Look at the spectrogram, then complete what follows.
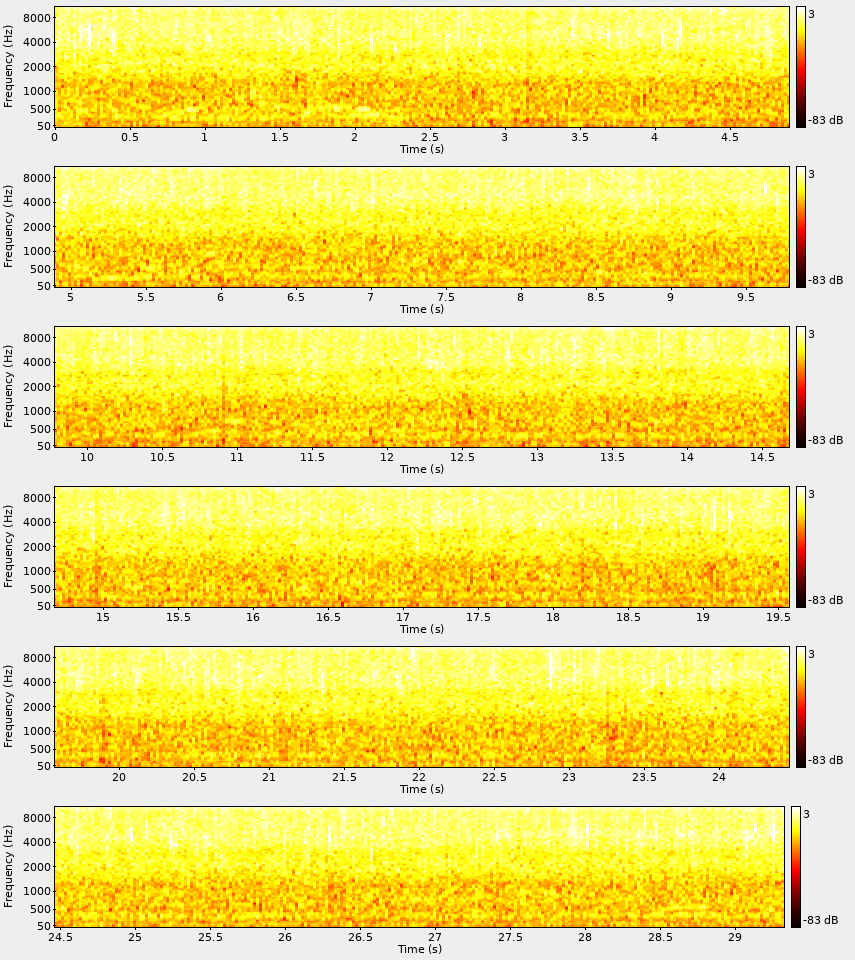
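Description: Heavy rain falling steadily on tiled pavement, an even, unbroken downpour.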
